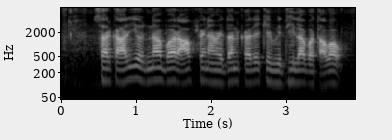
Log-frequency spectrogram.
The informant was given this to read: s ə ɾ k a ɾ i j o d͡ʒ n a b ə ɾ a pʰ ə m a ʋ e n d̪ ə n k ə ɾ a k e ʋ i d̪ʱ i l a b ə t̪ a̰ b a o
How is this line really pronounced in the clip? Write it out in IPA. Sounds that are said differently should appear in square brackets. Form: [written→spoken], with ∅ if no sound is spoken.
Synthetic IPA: s ə ɾ k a ɾ i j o d͡ʒ n a b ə ɾ a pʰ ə [m→n] a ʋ e [n→∅] d̪ ə n k ə ɾ [a→e] k e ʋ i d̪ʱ i l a b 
